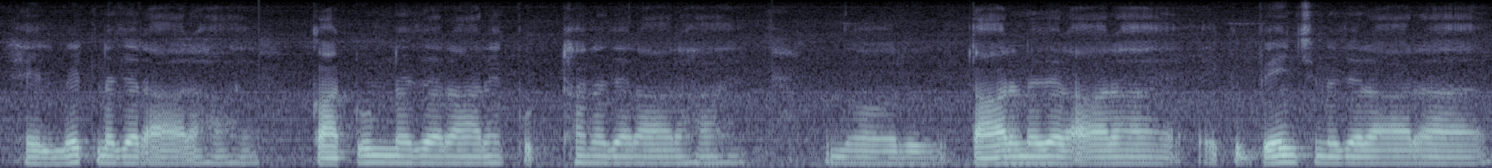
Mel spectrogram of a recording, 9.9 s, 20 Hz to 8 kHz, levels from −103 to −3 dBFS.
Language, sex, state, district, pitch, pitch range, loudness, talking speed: Hindi, male, Maharashtra, Solapur, 115 Hz, 110-120 Hz, -29 LUFS, 165 wpm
